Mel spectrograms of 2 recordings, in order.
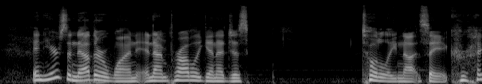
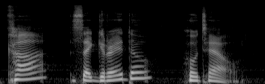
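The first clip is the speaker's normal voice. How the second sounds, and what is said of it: Slight put-on foreign accent. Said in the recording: “You even got a little accent in there.”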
